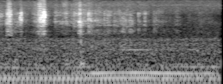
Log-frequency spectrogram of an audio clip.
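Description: Faint rustling and a few light clicks of hands handling a paper piece and a plastic glue bottle. A low steady hum comes in about a second in.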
